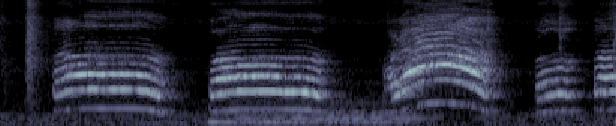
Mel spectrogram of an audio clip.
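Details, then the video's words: Angry domestic cat meowing indoors: four drawn-out, strained meows, each lasting about a second, with wavering pitch that rises and then falls, separated by short pauses. "angry cat"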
